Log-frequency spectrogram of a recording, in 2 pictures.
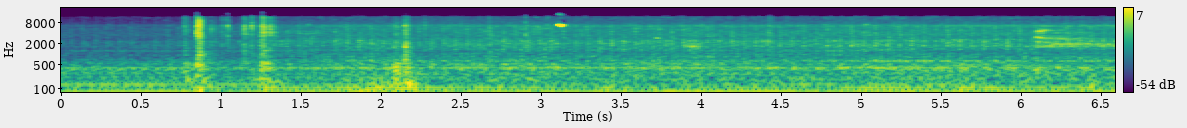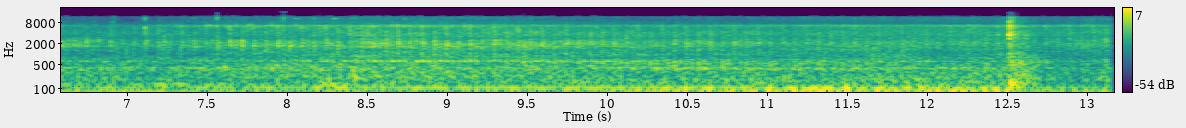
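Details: Diesel truck, started cold, now at settled idle after the manual cold-start throttle was pushed back in: an even, rapid diesel clatter with no misses or heavy knocks. A normal, healthy diesel idle.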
